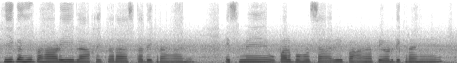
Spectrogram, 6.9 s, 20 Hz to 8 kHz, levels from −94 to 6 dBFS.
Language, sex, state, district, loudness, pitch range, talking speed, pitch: Hindi, female, Chhattisgarh, Balrampur, -27 LUFS, 220-235 Hz, 150 wpm, 225 Hz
